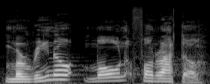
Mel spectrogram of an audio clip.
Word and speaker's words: Marino Monferrato: Marino Monforato.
